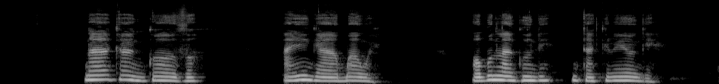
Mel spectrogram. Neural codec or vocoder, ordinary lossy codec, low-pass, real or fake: vocoder, 44.1 kHz, 128 mel bands every 256 samples, BigVGAN v2; none; 19.8 kHz; fake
